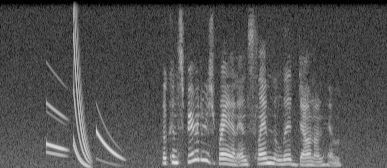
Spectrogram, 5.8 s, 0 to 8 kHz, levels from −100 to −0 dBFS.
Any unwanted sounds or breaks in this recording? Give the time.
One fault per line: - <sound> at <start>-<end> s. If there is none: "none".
- chirp at 0.7-1.9 s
